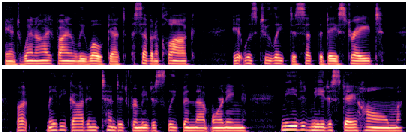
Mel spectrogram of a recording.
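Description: Smooth clear voice reading a book aloud, calm and even, dry close sound. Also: medium pitch, no room sound. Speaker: audiobook reader.

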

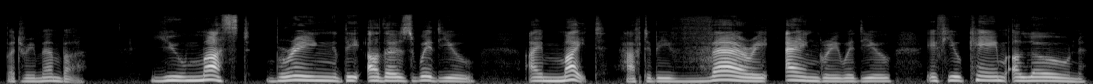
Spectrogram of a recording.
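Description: A woman voicing a cold, scheming queen who speaks slowly and coaxingly. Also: deep voice, dry recording. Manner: slow, coaxing and commanding.

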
